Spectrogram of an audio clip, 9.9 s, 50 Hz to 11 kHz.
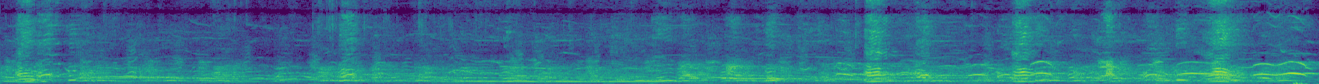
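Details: Chorus of about 600 dogs at a no-chain, no-cage shelter howling in unison after a thunderstorm; long sliding howls weave through a thick wall of yelps and barks, swelling louder toward the end.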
